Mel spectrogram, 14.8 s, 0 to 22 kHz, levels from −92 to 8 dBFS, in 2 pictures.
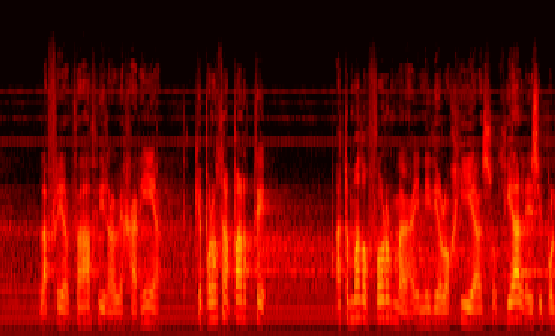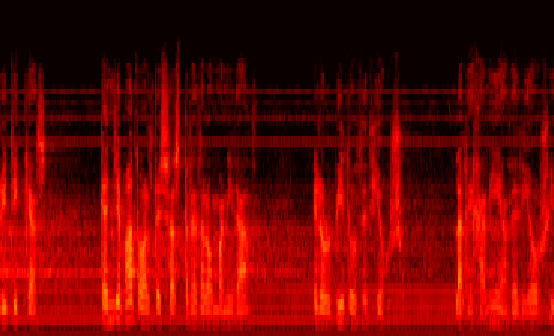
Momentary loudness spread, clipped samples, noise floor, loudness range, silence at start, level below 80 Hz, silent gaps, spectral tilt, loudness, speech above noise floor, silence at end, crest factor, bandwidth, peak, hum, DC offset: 22 LU; under 0.1%; -62 dBFS; 9 LU; 0 s; -82 dBFS; none; -3.5 dB/octave; -41 LUFS; 21 dB; 0 s; 26 dB; 15 kHz; -16 dBFS; 50 Hz at -70 dBFS; under 0.1%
